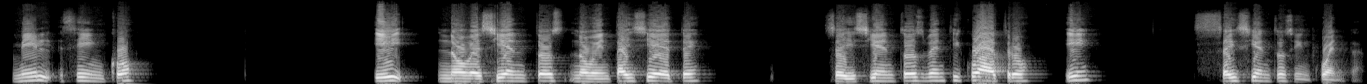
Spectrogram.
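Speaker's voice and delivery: very slow, spaced-out dictation, numbers read slowly.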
